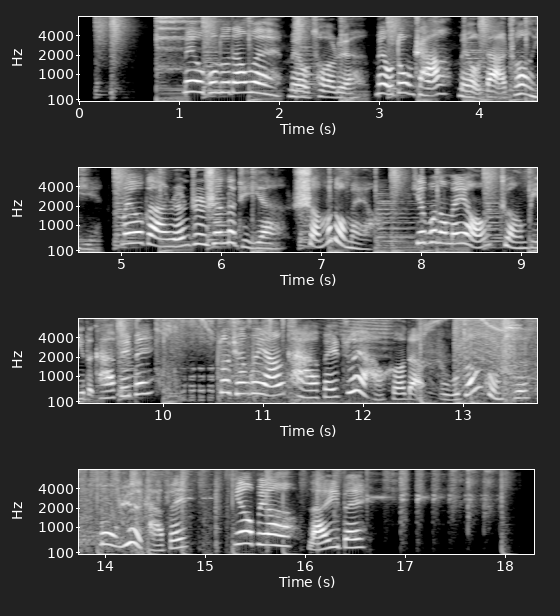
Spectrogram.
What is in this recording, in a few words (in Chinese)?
女 广告 另类宣传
